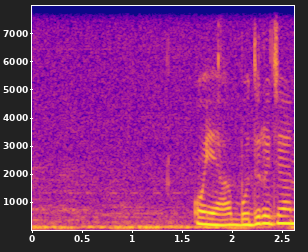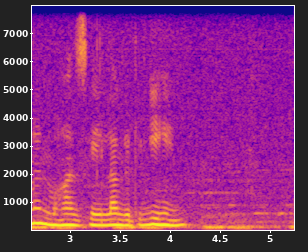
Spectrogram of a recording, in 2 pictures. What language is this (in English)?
Sinhala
